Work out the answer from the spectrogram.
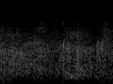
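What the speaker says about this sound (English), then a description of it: "Let's give another hearty round of applause for all the choirs present here this afternoon." Applause from a church congregation greets the choirs at a Methodist church's 100th-anniversary celebration in Charlotteville, Tobago, heard as a soft, steady patter of many hands clapping with no speech on top.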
